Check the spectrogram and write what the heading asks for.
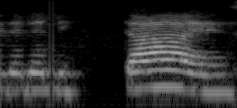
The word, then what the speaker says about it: derelictae: En cambio, para los romanos, las res derelictae, se lee derelictae, se escribe, son aquellas cosas que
